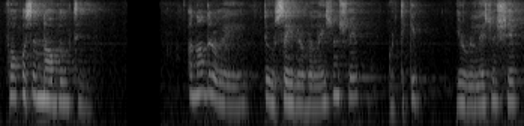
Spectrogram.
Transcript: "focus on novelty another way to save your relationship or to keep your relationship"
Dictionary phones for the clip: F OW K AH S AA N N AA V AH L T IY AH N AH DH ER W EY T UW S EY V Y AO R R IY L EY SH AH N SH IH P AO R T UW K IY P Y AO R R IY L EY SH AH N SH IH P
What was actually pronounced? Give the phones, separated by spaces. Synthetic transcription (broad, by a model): F OW K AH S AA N N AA B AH L T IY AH N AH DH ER W EY T UW S EY V Y AO R R IY L EY SH AH N SH IH P AO R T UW K IY P Y AO R R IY L EY SH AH N SH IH P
